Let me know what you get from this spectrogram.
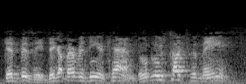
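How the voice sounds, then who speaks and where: An actor playing a hard-bitten, brusque newspaper boss, ruthless and harried, in 1940s radio drama style. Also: male voice, on the high side, very animated, very fast. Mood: harried, angry. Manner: brusque, blustering. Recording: noisy, muffled old radio broadcast recording.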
